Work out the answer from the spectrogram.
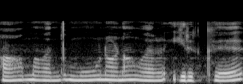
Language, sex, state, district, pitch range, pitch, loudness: Tamil, female, Tamil Nadu, Kanyakumari, 185-205 Hz, 195 Hz, -15 LUFS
